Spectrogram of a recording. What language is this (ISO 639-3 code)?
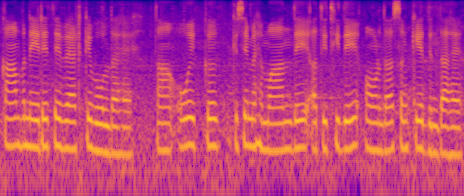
pan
